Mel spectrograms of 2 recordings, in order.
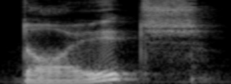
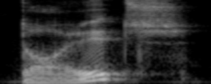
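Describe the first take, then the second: No difference in how they are said.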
